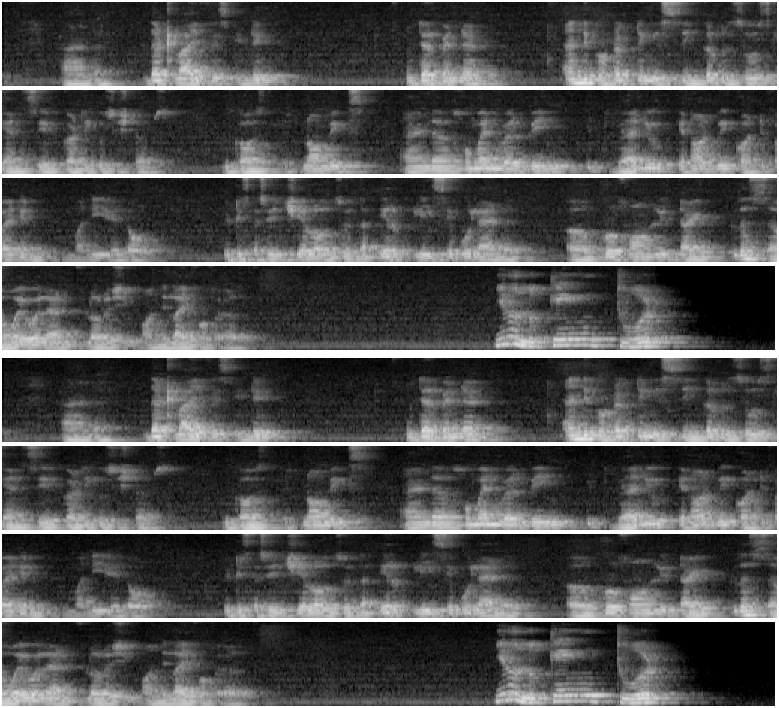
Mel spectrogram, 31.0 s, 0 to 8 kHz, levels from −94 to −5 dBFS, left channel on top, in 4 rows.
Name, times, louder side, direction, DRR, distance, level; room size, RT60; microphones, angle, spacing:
voice 1, 0.6-1.0 1.4-2.7 4.0-4.8 5.6-9.4 10.0-10.4 10.8-11.3 11.8-13.4 13.8-16.9 17.7-20.6 21.2-22.5 22.8-25.7, right 1 dB, 15° left, 0 dB, 2.3 m, -26 dB
voice 2, 28.2-29.8, right 1 dB, 20° right, 1 dB, 1.4 m, -24 dB
11.5 x 10.0 x 7.2 m, 0.68 s
head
